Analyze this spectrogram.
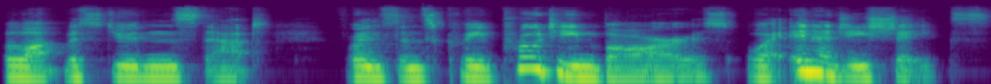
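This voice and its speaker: A woman's fairly low-pitched voice moves along at a moderate pace. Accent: German. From Germany. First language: German. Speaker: professor and author. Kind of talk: podcast interview.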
